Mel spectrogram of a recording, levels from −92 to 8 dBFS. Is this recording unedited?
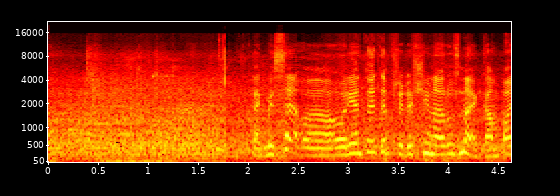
no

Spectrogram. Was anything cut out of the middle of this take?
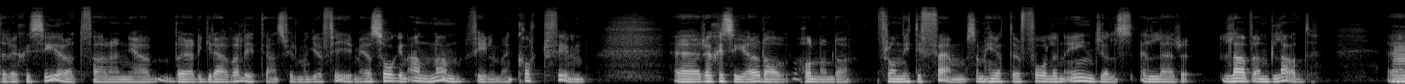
yes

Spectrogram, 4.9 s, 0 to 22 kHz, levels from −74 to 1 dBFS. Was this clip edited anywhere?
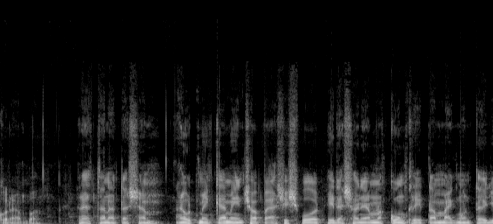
yes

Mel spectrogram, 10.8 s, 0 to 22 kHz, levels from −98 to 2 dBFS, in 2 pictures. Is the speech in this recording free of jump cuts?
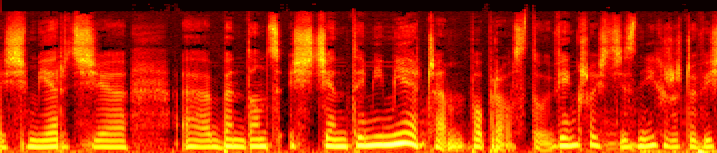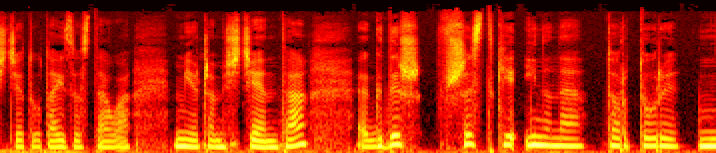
yes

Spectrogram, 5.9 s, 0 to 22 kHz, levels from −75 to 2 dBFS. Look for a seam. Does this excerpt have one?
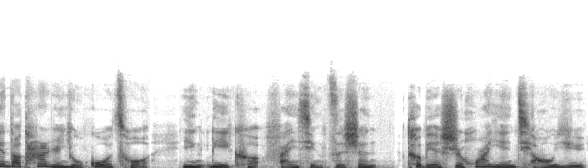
yes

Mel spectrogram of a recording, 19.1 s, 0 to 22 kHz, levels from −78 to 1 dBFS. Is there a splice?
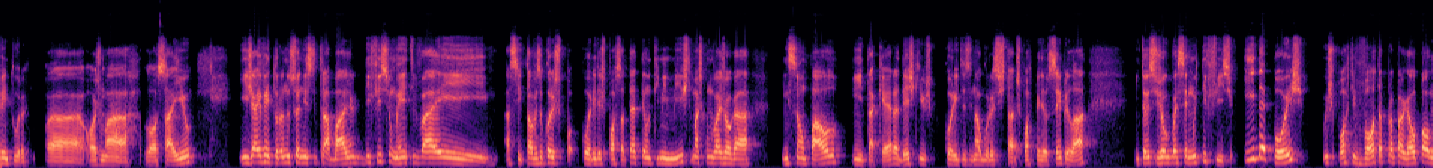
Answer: yes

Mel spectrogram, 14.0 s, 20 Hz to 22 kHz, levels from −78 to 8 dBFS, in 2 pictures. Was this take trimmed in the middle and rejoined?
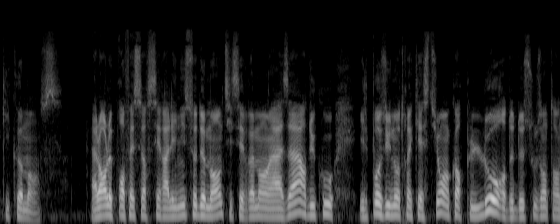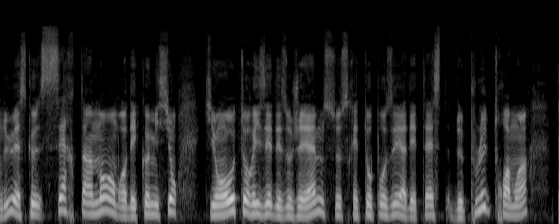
yes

